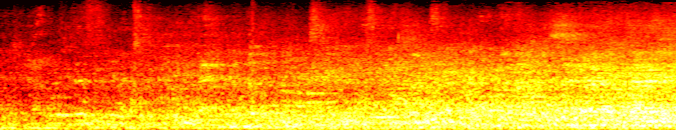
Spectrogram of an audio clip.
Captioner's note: audience murmurs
